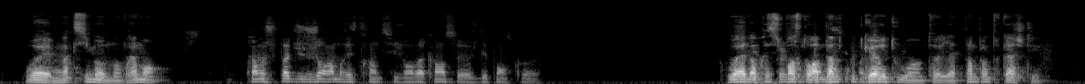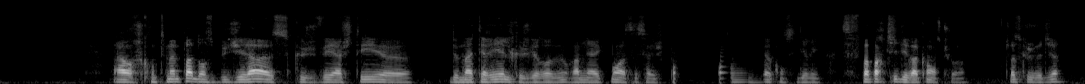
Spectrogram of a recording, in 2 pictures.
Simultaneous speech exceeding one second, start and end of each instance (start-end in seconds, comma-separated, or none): 7.3-8.9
